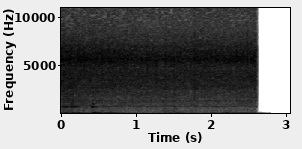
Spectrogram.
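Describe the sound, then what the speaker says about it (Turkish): Drained chickpeas sizzle and hiss steadily as they are turned in a hot, dry pan with no oil, a close, continuous frying crackle with a faint scrape of stirring, cutting off abruptly near the end. "Evet tavamızın içerisine süzdüğüm nohutlarımı ilave ediyorum. Şöyle bir iki dakika yağsız olarak çeviriyorum."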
